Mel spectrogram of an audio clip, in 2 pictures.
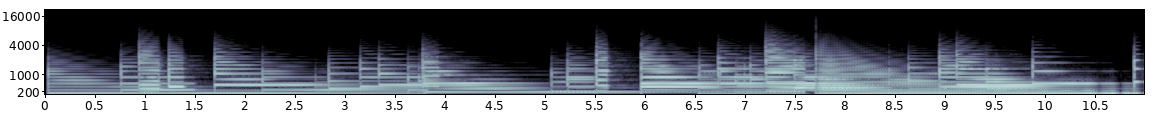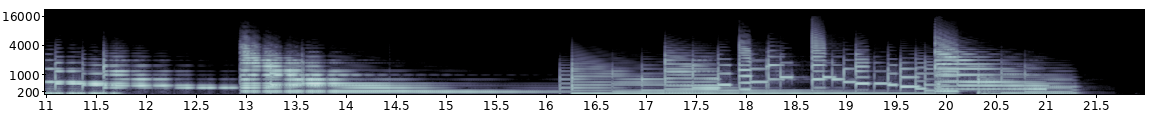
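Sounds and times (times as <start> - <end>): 
electric piano synth patch: 0.1 - 21.4.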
